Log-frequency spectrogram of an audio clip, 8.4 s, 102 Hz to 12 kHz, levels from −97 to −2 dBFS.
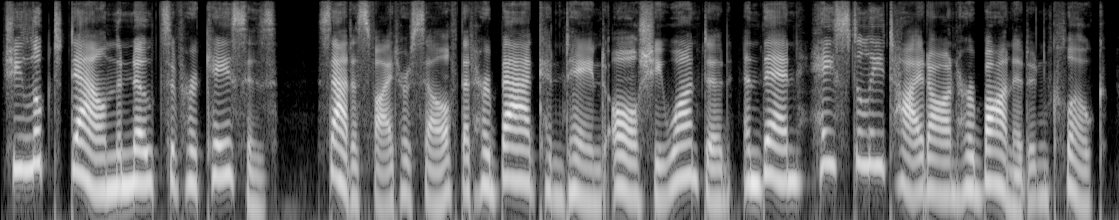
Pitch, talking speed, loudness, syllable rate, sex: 210 Hz, 185 wpm, -19 LUFS, 4.8 syllables/s, female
